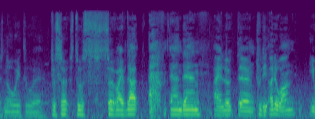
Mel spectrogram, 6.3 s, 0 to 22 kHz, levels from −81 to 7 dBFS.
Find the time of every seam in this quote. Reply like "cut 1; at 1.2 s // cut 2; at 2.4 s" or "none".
cut 1; at 0.9 s // cut 2; at 5.1 s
